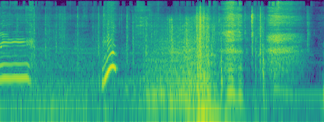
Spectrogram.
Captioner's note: door clattering; laughs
